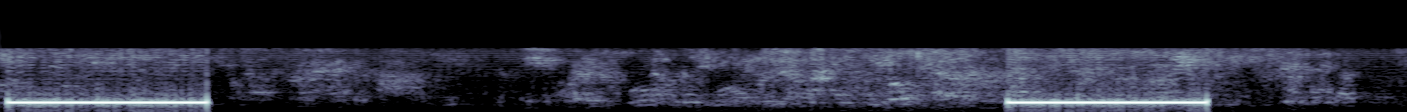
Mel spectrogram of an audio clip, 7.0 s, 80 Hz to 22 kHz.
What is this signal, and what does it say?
Ringback tone (Europe, 425 Hz), with speech.
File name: out- -2006- - - .39879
